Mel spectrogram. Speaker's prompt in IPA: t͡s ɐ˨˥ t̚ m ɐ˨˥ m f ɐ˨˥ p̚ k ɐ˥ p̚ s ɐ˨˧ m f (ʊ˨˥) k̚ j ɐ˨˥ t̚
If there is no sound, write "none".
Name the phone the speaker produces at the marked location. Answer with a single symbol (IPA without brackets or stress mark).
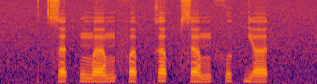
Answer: ʊ˧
